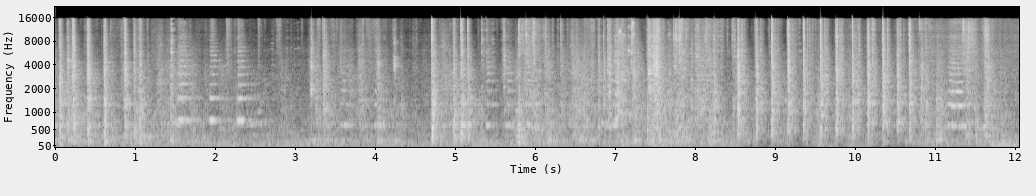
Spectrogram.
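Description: Rapid series of sharp metal-on-metal strikes on the steel frame of a thresher concave screen, some with a short ringing tone. The strikes come in quick runs near the start and again later on.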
